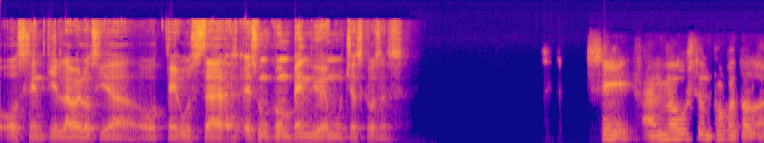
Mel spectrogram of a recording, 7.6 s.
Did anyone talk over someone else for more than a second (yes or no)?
no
